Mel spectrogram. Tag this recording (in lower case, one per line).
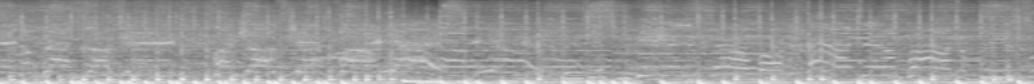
music
drum
musical instrument
drum kit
